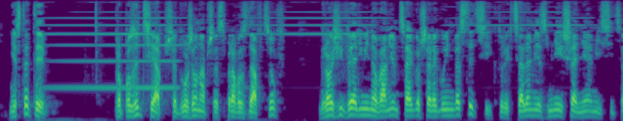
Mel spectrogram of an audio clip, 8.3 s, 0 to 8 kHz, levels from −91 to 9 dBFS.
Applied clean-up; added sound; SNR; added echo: classical method Wiener filter.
